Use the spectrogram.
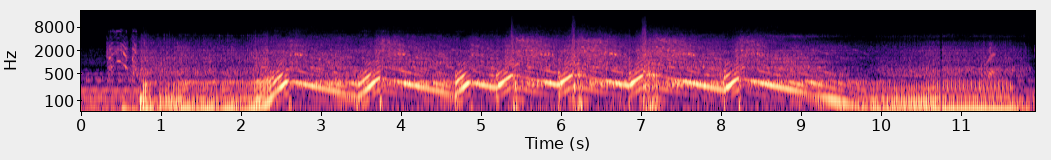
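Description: A 4-cylinder 1000cc motorcycle with a noisy exhaust revving hard toward a 14,000 RPM redline, loud and close, with repeated rising and falling blips after an idle, and a voice talking over it.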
